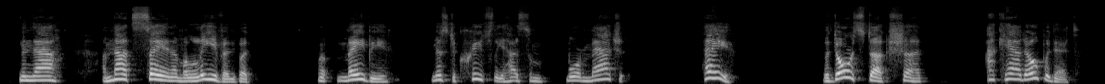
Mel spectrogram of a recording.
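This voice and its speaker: A shaky, put-on character voice at middle pitch sounds nervous, moving at a fairly slow pace with very wide pitch swings and long, frequent pauses, on a very clean recording with a silent background. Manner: nervous, frightened.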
